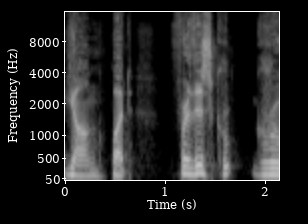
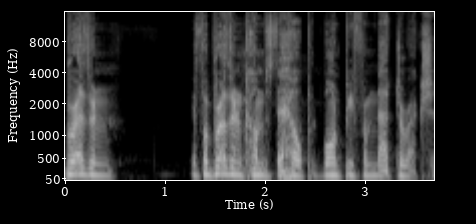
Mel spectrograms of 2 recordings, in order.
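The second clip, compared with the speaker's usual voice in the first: rough-spoken, gruff voice. Game master voicing a council elder addressing the brethren; gruff. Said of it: "The gruff bearded man kind of nods slightly in, / uh, the the burlier young, not young, but for this gr- group, the younger of the two men, um, in his uh, probably in his fifties, / "You help us defea".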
